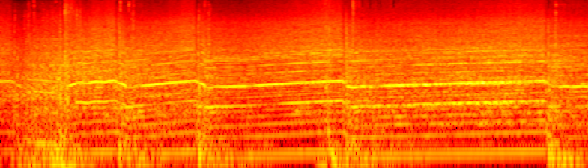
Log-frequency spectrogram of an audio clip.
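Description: A Ferrari FXX-K track-only racing engine in The Crew Motorfest holds a loud, steady roar with rising revs, breaking off in brief gear-shift dips about every second or two and climbing again throughout.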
